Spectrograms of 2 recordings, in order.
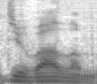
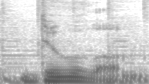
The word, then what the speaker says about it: Duellum: And yes, it is pronounced Duelum apparently and not Dulum.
